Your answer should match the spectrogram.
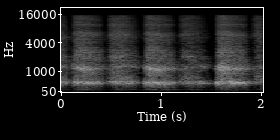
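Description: Rapid, deep breathing in a hyperventilation demonstration: a quick, even run of loud, airy inhales and exhales, each rushing breath sharply separated from the next, with no talk over it.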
